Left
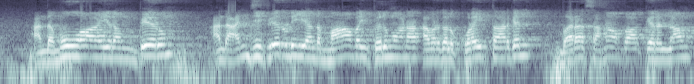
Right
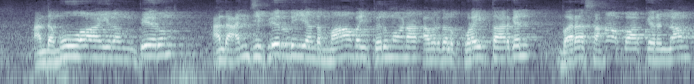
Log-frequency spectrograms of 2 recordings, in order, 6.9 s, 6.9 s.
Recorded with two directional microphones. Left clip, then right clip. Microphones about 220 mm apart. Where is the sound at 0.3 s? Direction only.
30° left (ahead or behind).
